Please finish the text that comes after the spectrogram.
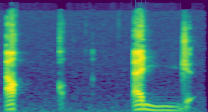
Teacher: So in the wasat al-lisan, which is the middle part of the tongue, the middle part touches the roof of the mouth and the sound stops as exactly as the qaf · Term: jim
